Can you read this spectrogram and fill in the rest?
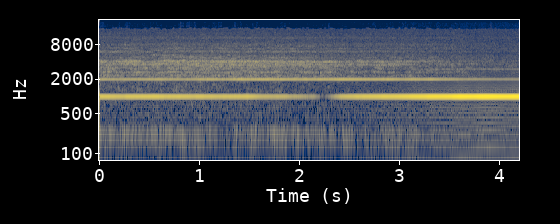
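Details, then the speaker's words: Grundig 2147 radio, FM detector alignment with signal generator feeding 10.7 MHz IF carrier modulated by 1 kHz sine: rough, buzzy distorted test tone shifting as the nearly removed detector core is turned, briefly louder, then quiet, then clean sine, worsening past it; detector misaligned. "See, it went through a phase there where it actually got higher. It was still distorted. Then it gets quiet, and then suddenly there's our sine wave, and it starts getting worse if I carry on through."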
